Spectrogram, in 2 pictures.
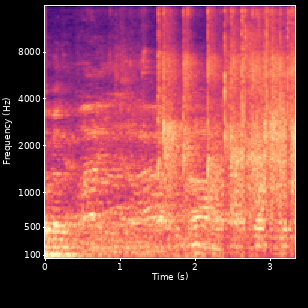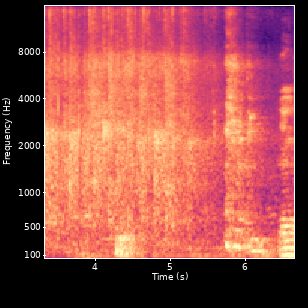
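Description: An audience claps at an Indonesian regional regulation outreach event, a steady wash of applause lasting several seconds while a voice talks over it.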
